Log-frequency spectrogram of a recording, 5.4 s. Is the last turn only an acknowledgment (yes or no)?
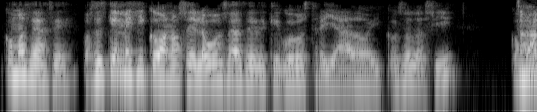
no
